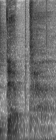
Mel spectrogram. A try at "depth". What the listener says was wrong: it sound like you're saying dep which is the brand that brand of saying dep with just the T at the end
